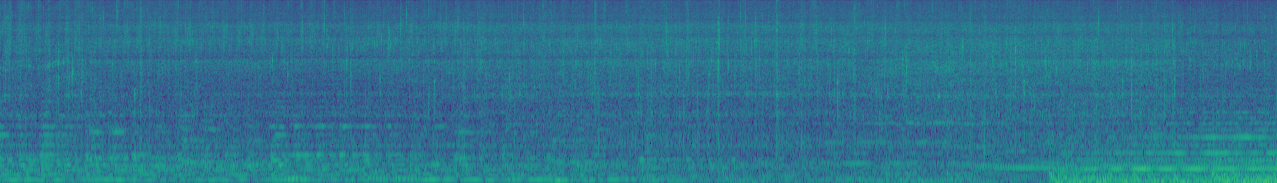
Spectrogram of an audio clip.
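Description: Scallops searing in hot oil in a pot, a steady sizzle with fine crackles, under background music.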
